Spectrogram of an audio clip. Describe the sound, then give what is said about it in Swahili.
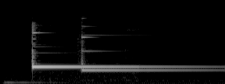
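Two-tone doorbell chime ringing at home: two struck notes in quick succession, the second lower, each leaving a clear, loud ring that fades slowly with nothing else heard. “Bila shaka hiyo ni sauti ya kengele nyumbani. Ndiyo, sauti hiyo inaelezwa hivi. Ping pong.”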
